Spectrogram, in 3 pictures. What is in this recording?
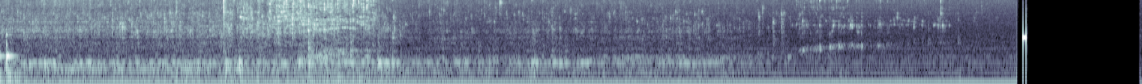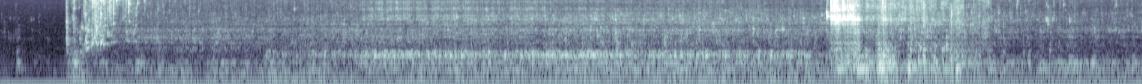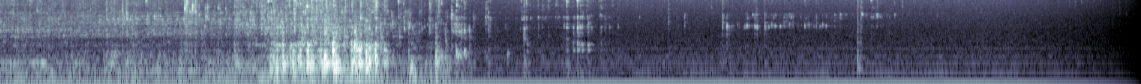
Empty sink
water, catering, empty, field-recording, sink, stereo, kitchen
